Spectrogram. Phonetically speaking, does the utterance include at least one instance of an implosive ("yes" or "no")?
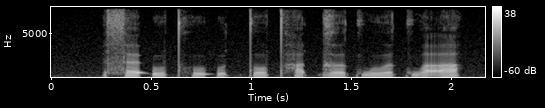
no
